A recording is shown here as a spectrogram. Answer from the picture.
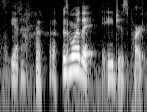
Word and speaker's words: aegis: was it called uh the aegis of vigilance aegis of vigilance got it i believe that's how you pronounce that right yep yeah the aegis of vigilance yeah it was more the aegis part it's like a weird it's like aggies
